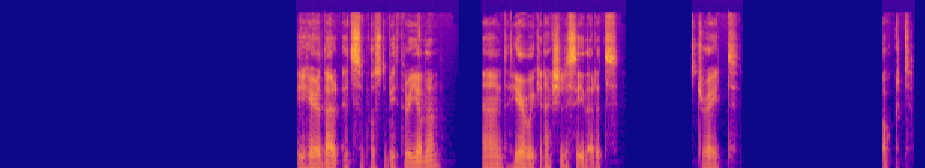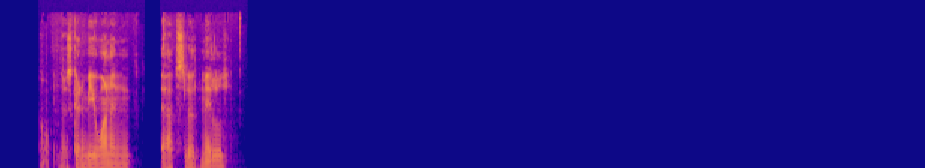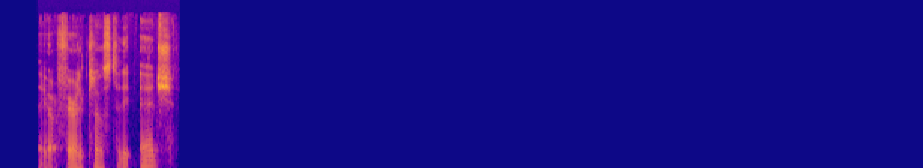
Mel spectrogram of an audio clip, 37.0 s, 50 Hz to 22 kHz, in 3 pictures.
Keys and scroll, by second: 14.3 x, 16.1 x, 17.6 space, 18.4 space, 21.6 f, 30.0 e, 33.4 w, 35.9 e.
